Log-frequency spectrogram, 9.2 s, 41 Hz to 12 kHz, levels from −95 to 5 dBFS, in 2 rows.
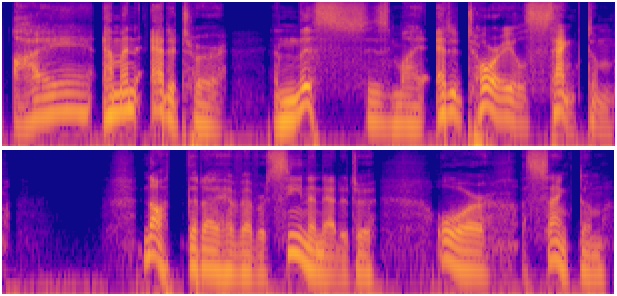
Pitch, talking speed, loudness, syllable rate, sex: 125 Hz, 135 wpm, -24 LUFS, 4.7 syllables/s, male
